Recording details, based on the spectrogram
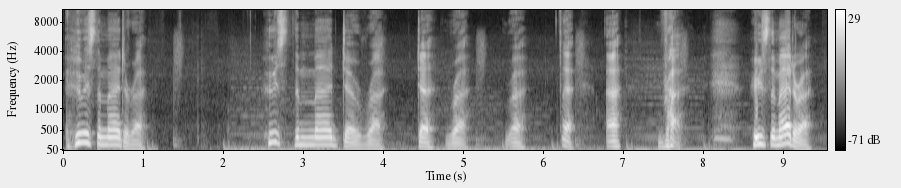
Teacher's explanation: So again, we've got two schwas linked with an R.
